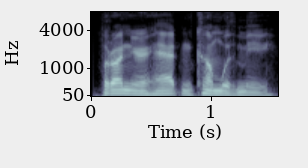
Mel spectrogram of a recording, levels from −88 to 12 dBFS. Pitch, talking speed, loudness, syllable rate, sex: 95 Hz, 310 wpm, -16 LUFS, 5.8 syllables/s, male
